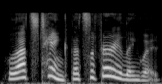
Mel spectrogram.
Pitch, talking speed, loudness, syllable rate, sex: 270 Hz, 260 wpm, -17 LUFS, 7.2 syllables/s, female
